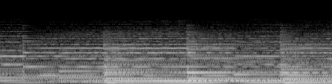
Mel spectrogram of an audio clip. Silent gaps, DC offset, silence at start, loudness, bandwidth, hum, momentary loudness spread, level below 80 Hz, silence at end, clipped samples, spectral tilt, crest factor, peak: none; under 0.1%; 0 s; -19 LUFS; 8 kHz; none; 8 LU; -30 dBFS; 0 s; under 0.1%; -8 dB/octave; 14 dB; -4 dBFS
